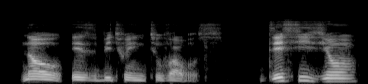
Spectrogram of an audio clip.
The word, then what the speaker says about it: décision: And we have that zion sound once more, because remember what we said in a lesson earlier, when an S comes between two vowels, it gives you a Z sound.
